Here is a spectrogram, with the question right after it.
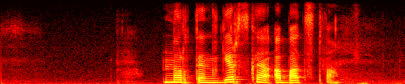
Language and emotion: Russian, neutral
